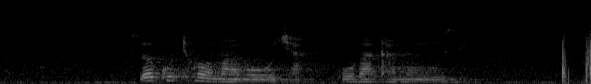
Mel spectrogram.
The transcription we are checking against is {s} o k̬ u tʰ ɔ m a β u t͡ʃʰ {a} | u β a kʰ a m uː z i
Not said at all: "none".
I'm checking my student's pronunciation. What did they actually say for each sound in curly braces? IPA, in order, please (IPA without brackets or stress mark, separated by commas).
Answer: s, a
